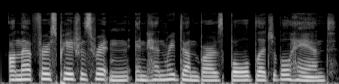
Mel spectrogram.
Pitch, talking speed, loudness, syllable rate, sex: 205 Hz, 210 wpm, -15 LUFS, 5.3 syllables/s, female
